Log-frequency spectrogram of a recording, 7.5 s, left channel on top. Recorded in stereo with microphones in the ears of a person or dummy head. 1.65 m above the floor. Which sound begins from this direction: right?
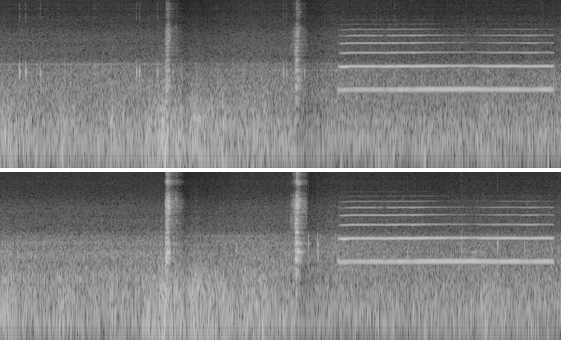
A rattle, at 2.2 s.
